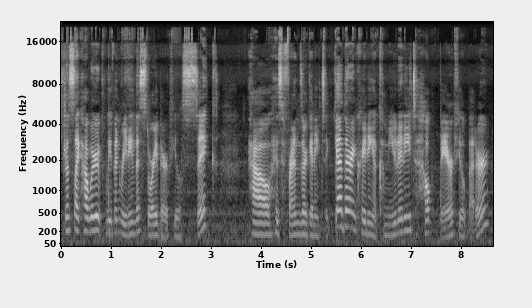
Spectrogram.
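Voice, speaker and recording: A woman teacher talking gently to young children, singing little hand-washing songs and reading a picture book aloud with many questions. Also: lowish voice, lively intonation, moderate pace, slight background noise. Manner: gentle, sing-song, asks many questions.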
